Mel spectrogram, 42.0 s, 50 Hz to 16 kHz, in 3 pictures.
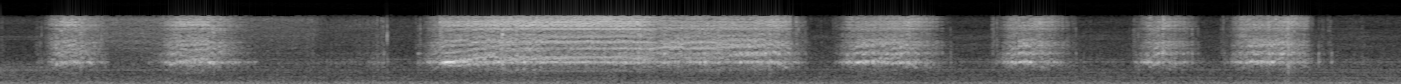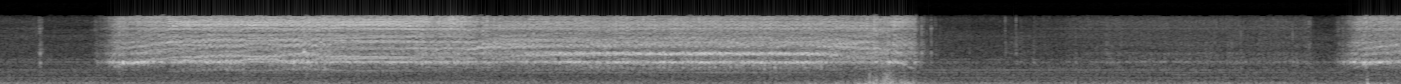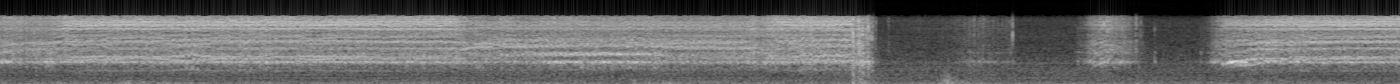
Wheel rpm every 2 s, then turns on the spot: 30, 20, 110, 150, 50, 20, 40, 50, 160, 160, 160, 100, 10, 30, 150, 160, 160, 160, 90, 10, 110.
12-14 24-26 38-40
